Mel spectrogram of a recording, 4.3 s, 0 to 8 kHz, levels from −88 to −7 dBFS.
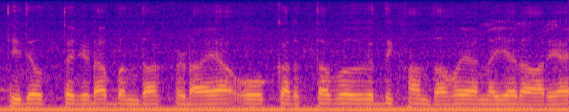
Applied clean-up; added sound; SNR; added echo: none; none; none; none.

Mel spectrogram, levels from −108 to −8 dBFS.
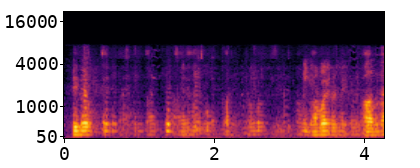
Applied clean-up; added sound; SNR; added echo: neural mask model DeepFilterNet 3.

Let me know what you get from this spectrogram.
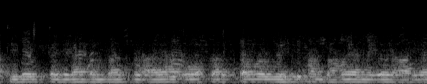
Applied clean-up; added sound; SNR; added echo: neural separator model SepFormer DNS4.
